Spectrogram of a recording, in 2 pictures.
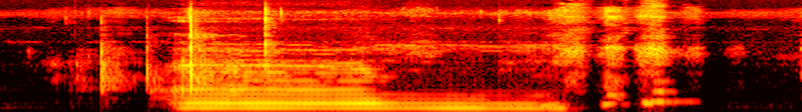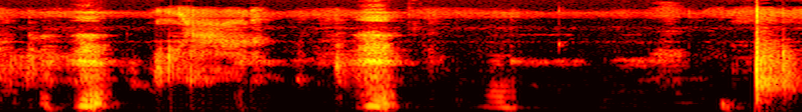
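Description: A baby giggles and laughs.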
